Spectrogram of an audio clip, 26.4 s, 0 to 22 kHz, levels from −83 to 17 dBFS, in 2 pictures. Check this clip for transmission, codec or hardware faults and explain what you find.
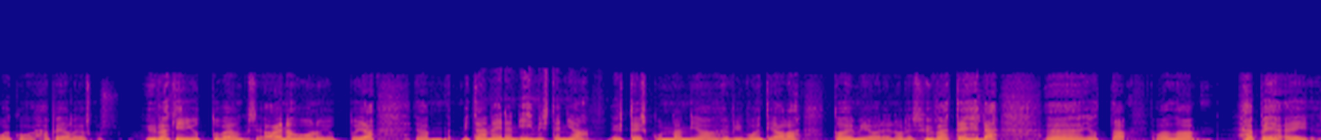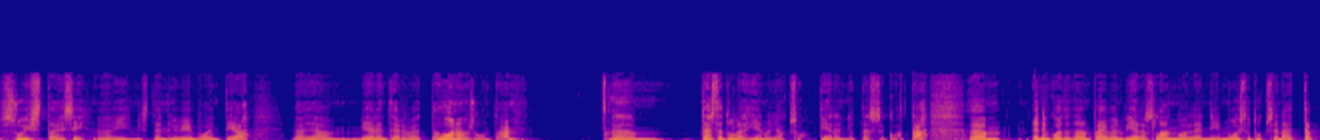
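One fault is present. From 4.82 to 6.19 s the clip has a wrong sample rate. The samples play 1.09 times faster than recorded, with no conversion, which fits 22 kHz audio played at 24 kHz. Speech sounds hurried and 1.47 semitones higher. On a spectrogram the harmonics shift upward, and in the waveform each cycle is compressed in time.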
